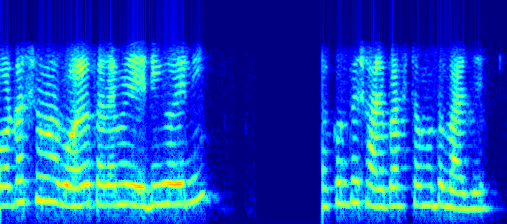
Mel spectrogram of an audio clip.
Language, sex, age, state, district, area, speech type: Bengali, female, 18-30, West Bengal, South 24 Parganas, rural, conversation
